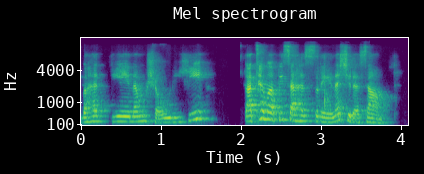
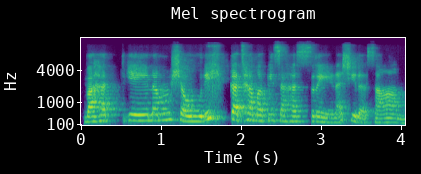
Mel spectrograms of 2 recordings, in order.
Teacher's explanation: So you can pause there. If you pause, we chant the Visarga completely.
